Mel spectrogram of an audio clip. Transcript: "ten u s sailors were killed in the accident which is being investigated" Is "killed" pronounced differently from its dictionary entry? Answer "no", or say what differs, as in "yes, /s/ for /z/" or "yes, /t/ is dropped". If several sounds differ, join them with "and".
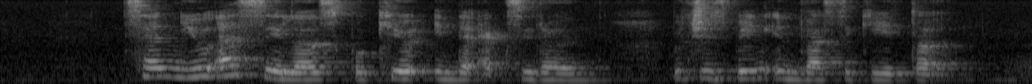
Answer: yes, /l/ is dropped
